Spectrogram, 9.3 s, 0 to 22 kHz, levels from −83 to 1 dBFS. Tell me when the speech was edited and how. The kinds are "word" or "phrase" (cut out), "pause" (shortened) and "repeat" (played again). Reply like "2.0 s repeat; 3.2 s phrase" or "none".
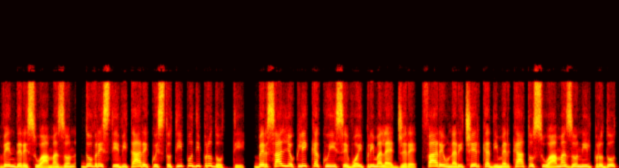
3.7 s pause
